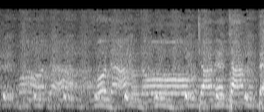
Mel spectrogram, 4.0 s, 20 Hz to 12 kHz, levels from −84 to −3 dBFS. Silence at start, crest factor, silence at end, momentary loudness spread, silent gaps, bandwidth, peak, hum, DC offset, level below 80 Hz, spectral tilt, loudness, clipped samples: 0 s; 16 dB; 0 s; 7 LU; none; 9.4 kHz; -4 dBFS; none; under 0.1%; -58 dBFS; -3.5 dB/octave; -19 LUFS; under 0.1%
